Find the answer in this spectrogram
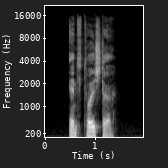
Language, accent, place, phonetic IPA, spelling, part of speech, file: German, Germany, Berlin, [ɛntˈtɔɪ̯ʃtɐ], enttäuschter, adjective, De-enttäuschter.ogg
- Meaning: inflection of enttäuscht: 1. strong/mixed nominative masculine singular 2. strong genitive/dative feminine singular 3. strong genitive plural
